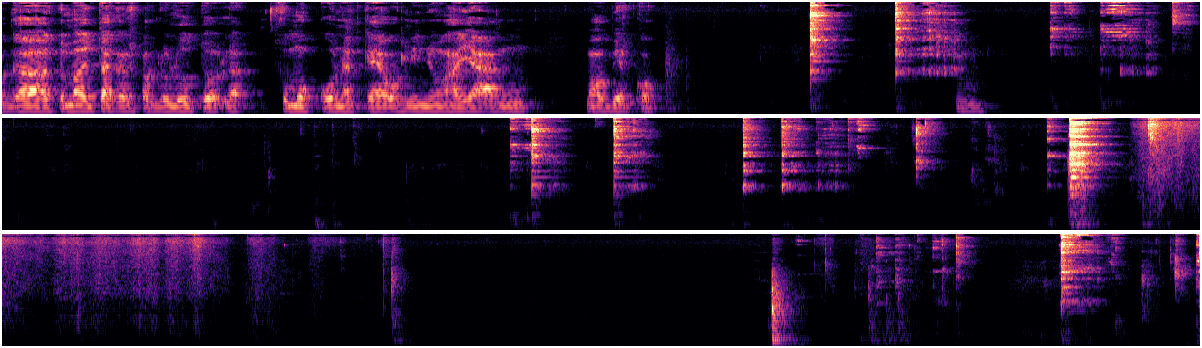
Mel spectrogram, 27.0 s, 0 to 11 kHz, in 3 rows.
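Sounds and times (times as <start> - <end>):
cutlery scraping a ceramic plate: 6.0 - 7.2, 7.8 - 8.9, 12.8 - 15.6, 16.8 - 17.6
paper napkin rustling: 17.4 - 20.5.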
